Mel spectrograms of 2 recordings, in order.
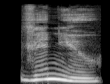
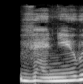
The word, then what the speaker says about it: venue: Venue. Venue is also pronounced with a long U.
